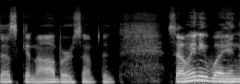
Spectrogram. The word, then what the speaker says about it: Escanaba: And some local goes, hey, it's Escanaba or something like that.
